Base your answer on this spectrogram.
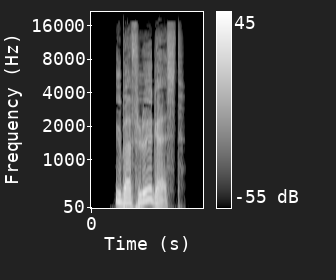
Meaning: second-person singular subjunctive II of überfliegen
- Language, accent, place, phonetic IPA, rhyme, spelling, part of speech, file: German, Germany, Berlin, [ˌyːbɐˈfløːɡəst], -øːɡəst, überflögest, verb, De-überflögest.ogg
